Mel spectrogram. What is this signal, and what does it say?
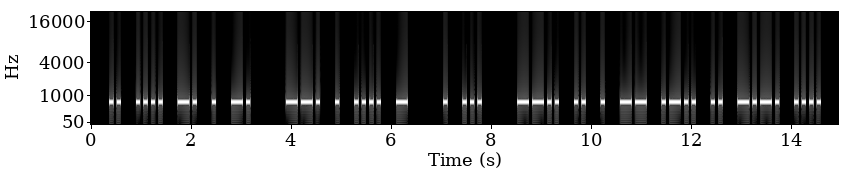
Morse code, heard as a keyed tone, about 16 wpm, 700 Hz. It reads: IHNEN GEHT ES ZIEMLICH
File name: Morsekurs / Witze / Witz 20. Februar 2018, 70 F80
